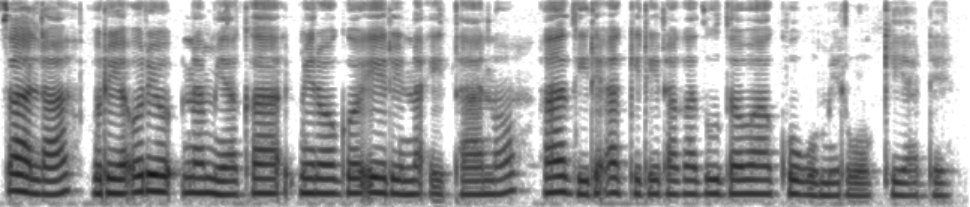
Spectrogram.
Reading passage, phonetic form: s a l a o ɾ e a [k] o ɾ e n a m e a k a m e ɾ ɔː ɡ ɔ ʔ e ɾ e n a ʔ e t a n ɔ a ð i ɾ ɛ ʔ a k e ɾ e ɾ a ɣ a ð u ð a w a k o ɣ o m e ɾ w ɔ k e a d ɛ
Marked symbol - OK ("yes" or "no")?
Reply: no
